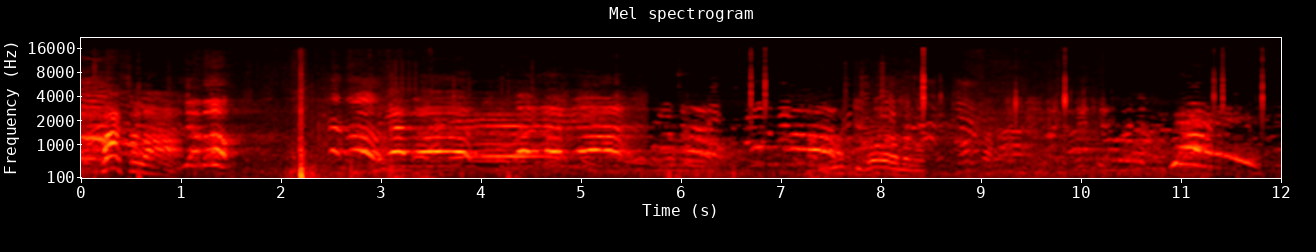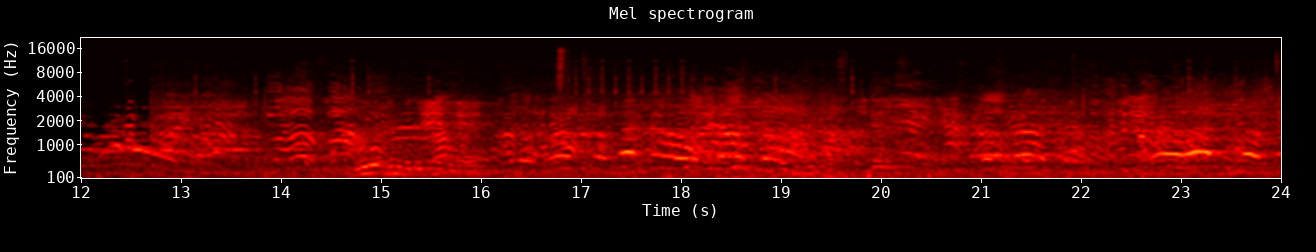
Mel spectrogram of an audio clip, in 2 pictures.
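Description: Boys shout and call to each other outdoors.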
